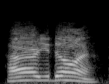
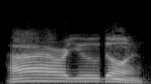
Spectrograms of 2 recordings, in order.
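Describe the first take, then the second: First: Said in the usual way. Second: Slow, lower, softer "How are you doing?"; drawn-out greeting. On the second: Acted. Trainer re-greeting Tish in a chat: slow, low drawl. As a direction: stretch it out low and easy like a crooner. Repeats the greeting slowly and deeply.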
